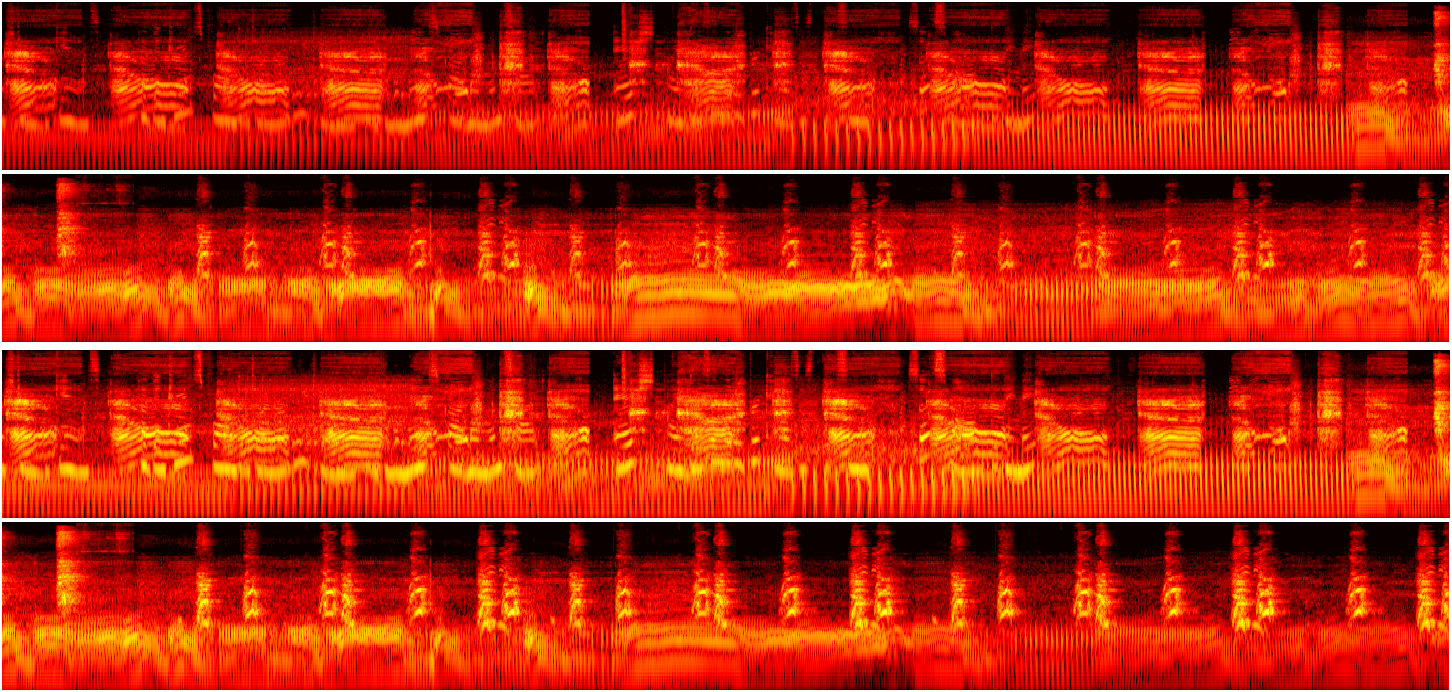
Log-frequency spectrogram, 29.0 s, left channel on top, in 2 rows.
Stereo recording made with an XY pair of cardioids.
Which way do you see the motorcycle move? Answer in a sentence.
In this clip you hear the motorcycle go from the right side to the left.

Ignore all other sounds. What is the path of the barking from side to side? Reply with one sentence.
You can hear the barking stay put.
